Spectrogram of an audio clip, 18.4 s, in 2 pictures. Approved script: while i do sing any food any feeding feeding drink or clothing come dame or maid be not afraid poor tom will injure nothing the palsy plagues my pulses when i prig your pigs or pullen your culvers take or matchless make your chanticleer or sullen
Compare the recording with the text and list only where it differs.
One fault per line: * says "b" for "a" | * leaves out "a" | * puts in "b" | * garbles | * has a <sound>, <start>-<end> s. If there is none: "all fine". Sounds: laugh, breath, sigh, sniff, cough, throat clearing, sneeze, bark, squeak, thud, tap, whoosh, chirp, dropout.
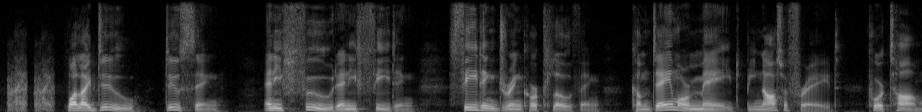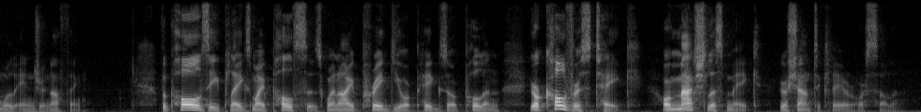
* has a laugh, 0.1-0.6 s
* puts in "do"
